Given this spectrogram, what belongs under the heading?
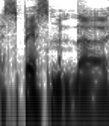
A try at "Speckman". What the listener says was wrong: And also, that's not how you say it. It's Speckman. Speckman.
